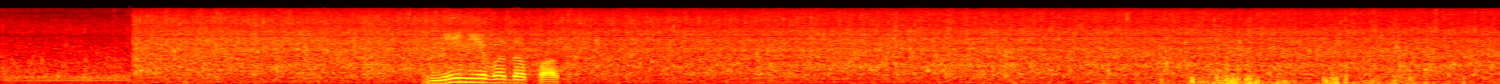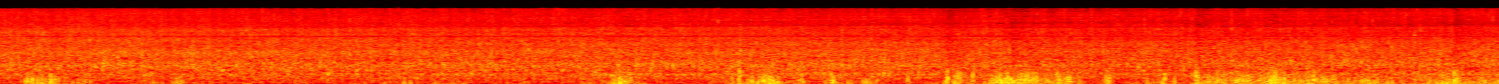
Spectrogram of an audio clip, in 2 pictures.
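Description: A stream trickles and babbles over stones close by.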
